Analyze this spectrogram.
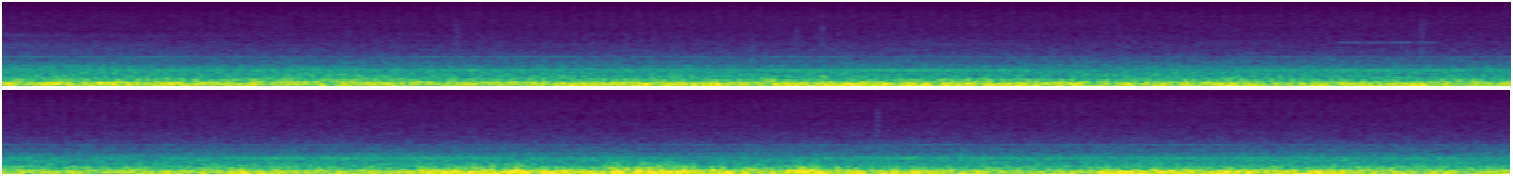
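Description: Jet engines roar steadily with a high whine, close by.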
